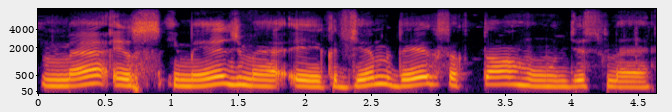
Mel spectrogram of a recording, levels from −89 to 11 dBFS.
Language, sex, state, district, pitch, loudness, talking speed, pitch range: Hindi, male, Himachal Pradesh, Shimla, 180 Hz, -12 LUFS, 130 wpm, 170-215 Hz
